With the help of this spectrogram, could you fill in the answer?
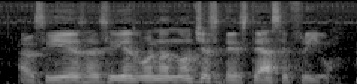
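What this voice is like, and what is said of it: Radio announcer voice. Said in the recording (Spanish): “Tiene voz de locutor.”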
